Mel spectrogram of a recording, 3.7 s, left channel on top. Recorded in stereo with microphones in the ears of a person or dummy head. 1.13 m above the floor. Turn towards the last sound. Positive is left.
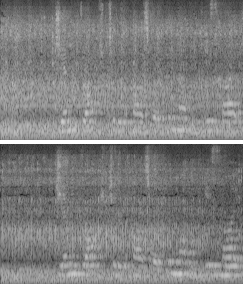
turn(degrees=50)  # may be behind; listen again after turning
